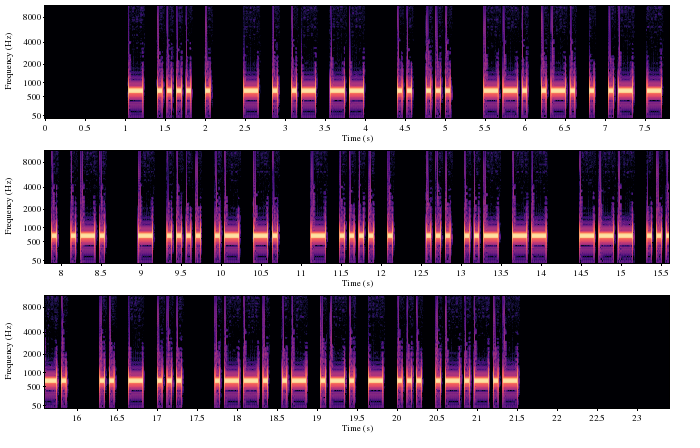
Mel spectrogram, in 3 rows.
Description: Morse code, heard as a keyed tone, about 19 wpm, 700 Hz. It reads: THE TEAM IS GREATER THAN THE SUM OF ITS PARTS.
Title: Sentences with 8-Word Phrases - 20wpm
